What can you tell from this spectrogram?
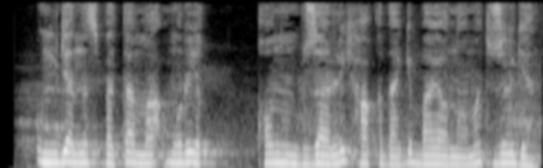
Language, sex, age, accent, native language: Uzbek, male, 25-34, Qashqadaryo, Uzbek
